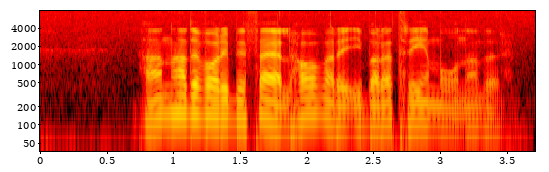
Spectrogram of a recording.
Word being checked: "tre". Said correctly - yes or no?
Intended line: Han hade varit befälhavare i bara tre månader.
yes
